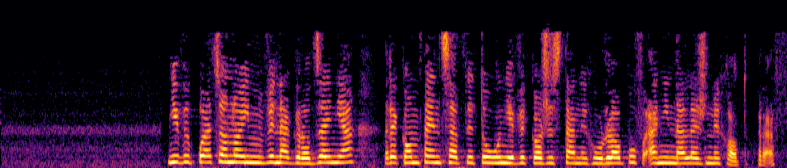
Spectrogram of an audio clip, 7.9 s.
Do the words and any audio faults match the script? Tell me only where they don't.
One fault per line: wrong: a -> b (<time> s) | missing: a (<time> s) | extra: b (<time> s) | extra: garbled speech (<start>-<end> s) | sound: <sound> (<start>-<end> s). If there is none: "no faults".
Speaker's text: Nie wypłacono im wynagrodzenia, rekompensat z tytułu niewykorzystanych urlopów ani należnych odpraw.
missing: z (4.7 s)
